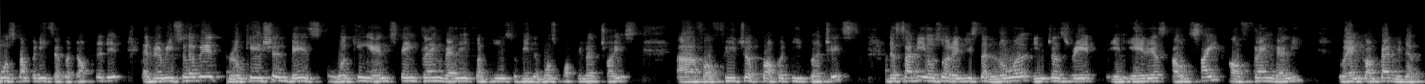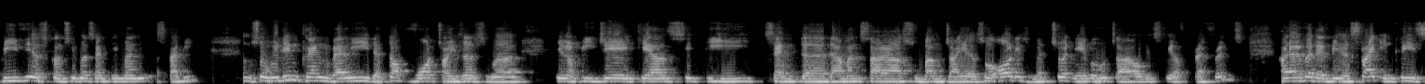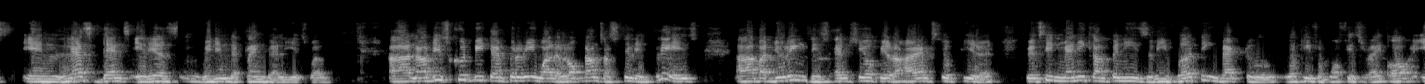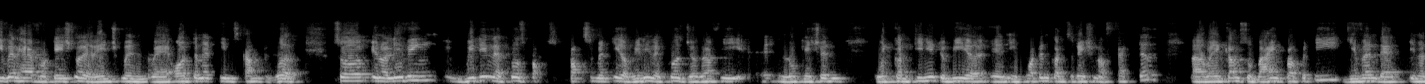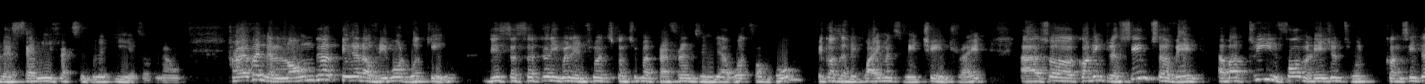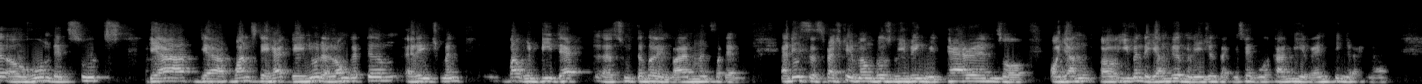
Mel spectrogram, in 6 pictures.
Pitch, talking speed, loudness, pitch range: 140 Hz, 185 wpm, -21 LUFS, 125-155 Hz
